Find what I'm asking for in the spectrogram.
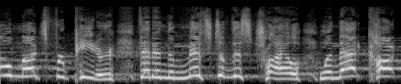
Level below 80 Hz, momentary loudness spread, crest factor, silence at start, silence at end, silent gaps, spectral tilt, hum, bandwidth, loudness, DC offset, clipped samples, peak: -62 dBFS; 5 LU; 14 dB; 0 s; 0 s; none; -2 dB/octave; none; 16 kHz; -13 LUFS; under 0.1%; under 0.1%; 0 dBFS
